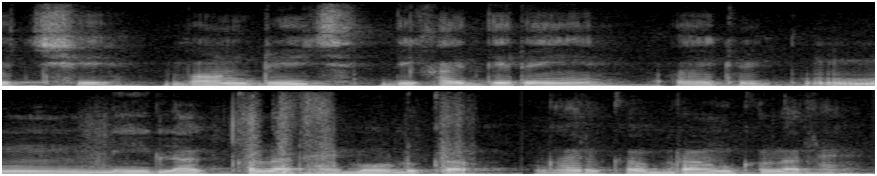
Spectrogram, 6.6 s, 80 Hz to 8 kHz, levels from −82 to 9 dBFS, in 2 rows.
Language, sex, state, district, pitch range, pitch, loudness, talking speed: Hindi, male, Uttar Pradesh, Varanasi, 95-110 Hz, 100 Hz, -19 LUFS, 155 wpm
